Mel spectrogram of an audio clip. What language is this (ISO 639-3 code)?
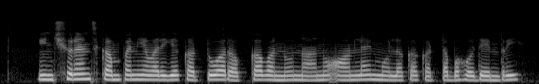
kan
